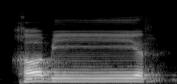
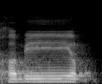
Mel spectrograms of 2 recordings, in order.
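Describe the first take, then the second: First: The word is said with a thin, flat sound. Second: The word is said with a heavy, thick sound. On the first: The speaker calls it right. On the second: The speaker calls it wrong. "Bukan khabir"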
